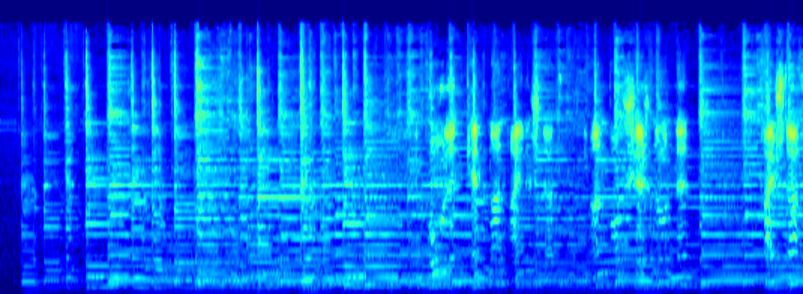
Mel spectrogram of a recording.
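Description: Acoustic guitar strummed as the accompaniment to a blues song. About six seconds in, a man starts singing along to it.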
